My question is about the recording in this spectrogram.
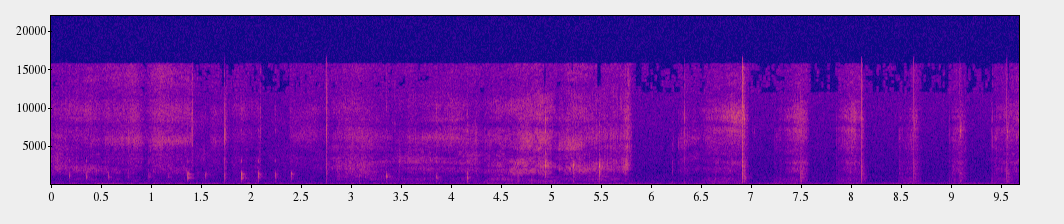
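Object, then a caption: Paper book page. Long nails tap, scratch and trace across the paper pages of an open photo book, giving quiet, dry clicks and soft rustling scrapes over a low background hum. Sharp, bright taps recur throughout, with a denser stretch of scratching and tracing in the middle.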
